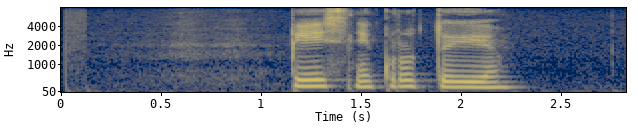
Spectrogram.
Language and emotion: Russian, neutral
